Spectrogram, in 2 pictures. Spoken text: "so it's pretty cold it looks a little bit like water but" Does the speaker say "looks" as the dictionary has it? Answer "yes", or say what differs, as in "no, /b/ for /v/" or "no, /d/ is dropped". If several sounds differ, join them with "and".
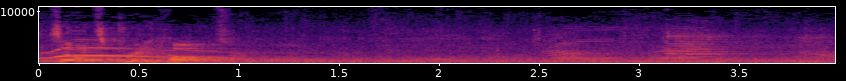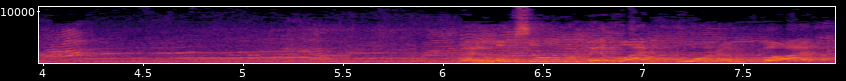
yes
